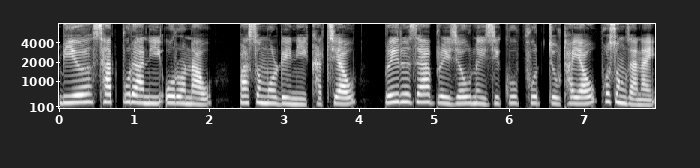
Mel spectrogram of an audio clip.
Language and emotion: Bodo, neutral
